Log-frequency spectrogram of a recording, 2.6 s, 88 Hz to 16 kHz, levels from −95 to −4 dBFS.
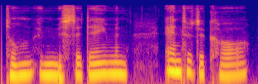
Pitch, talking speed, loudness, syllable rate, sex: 160 Hz, 160 wpm, -17 LUFS, 4.9 syllables/s, female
